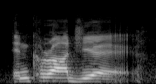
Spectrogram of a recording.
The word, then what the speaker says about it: encourager: How do you say this in French? Anybody know? I don't know French. Who would encourage? Encourager.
